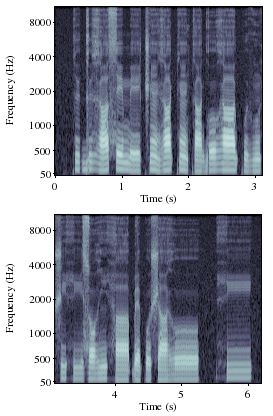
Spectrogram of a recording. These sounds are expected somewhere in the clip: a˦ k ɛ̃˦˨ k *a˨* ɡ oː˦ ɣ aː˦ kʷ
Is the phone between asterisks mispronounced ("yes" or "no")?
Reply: no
